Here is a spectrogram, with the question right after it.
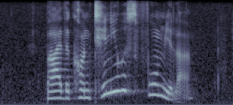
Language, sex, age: English, female, 19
